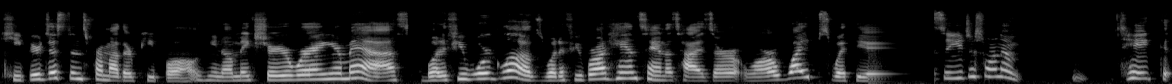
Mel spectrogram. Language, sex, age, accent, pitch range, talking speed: English, female, 20-39, American, 185-225 Hz, 180 wpm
